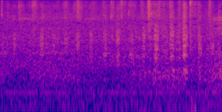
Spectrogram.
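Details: Tessa, a red Standard Poodle from Palmares Red Standard Poodles, panting in soft, breathy, rhythmic bursts, a little over two per second, over a faint low hum.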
